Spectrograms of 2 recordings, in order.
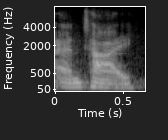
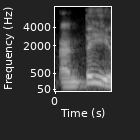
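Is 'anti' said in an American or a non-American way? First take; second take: American; non-American. First: It is said with the American pronunciation. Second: It is said without the American pronunciation.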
